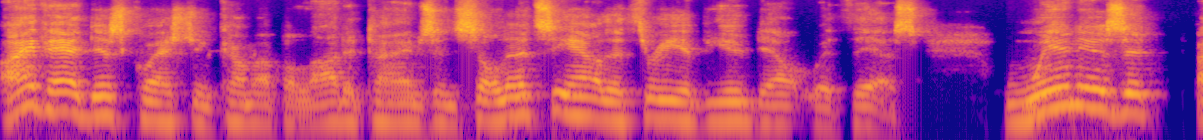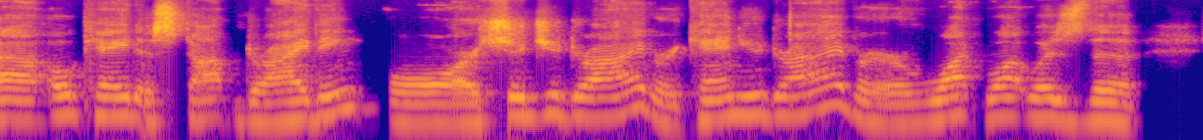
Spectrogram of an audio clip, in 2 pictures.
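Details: Adult male speaker; Normal speech.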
